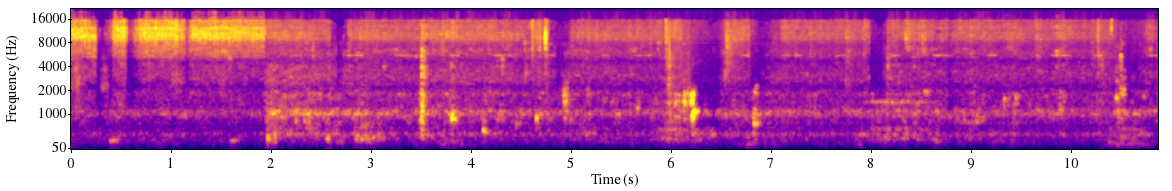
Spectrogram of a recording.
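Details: Sperm whale; echolocation clicks; echolocation to find food while diving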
